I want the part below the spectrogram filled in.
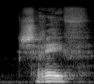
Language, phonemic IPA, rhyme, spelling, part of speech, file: Dutch, /sxreːf/, -eːf, schreef, noun / verb, Nl-schreef.ogg
- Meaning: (noun) 1. line, stroke of the pen 2. border (over de schreef: across the border) 3. a decoration at the end of lines which make up letters; a serif; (verb) singular past indicative of schrijven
